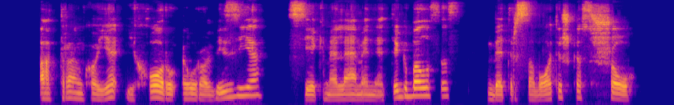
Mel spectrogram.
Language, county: Lithuanian, Vilnius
